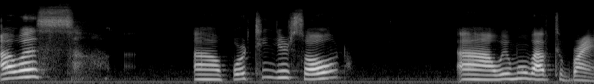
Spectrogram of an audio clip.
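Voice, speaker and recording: With a Spanish accent, the speaker talks at a very slow pace using lively intonation. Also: woman. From Mexico. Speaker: high school graduate. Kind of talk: testimony. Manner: halting.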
